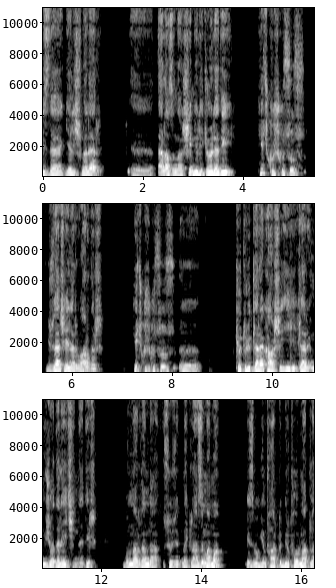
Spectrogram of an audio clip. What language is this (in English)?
Turkish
